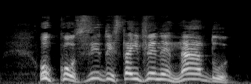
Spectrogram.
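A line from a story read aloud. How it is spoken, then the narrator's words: Alarmed shouting. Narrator (Portuguese): começaram a gritar para Eliseu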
